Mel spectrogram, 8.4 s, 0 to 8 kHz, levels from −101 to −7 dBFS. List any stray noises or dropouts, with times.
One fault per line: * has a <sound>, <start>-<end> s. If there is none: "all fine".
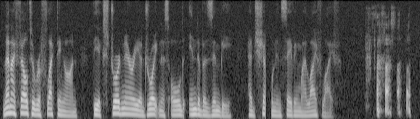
* has a dropout, 5.3-5.4 s
* has a laugh, 7.3-8.2 s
